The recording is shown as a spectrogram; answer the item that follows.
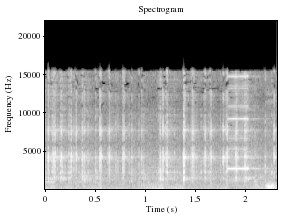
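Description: A small electric pump motor hums steadily at a low pitch, with faint clicks of handling. Near the end a short, high-pitched beep from the control unit's buzzer sounds: the alert given when the motor's RFID tag is read or a control button is pressed.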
